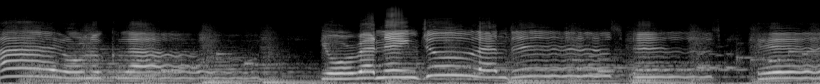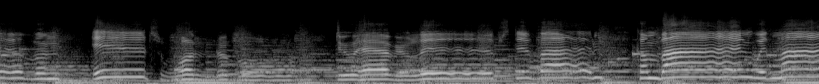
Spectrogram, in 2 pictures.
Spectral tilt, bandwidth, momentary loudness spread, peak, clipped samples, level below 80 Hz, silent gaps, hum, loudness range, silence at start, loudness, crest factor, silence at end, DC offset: -5.5 dB/octave; 14 kHz; 11 LU; -4 dBFS; under 0.1%; -34 dBFS; none; none; 4 LU; 0 s; -22 LUFS; 16 dB; 0 s; 0.3%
